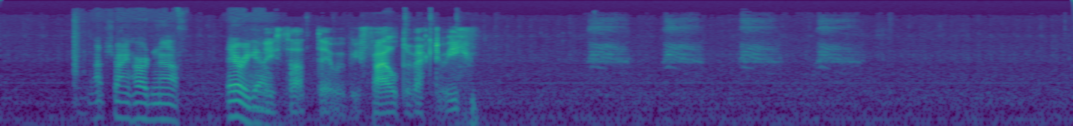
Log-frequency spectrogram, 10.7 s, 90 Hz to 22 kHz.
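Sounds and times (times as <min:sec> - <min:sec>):
rumble: 0:00.0 - 0:10.7
speech: 0:01.0 - 0:04.9
crows cawing: 0:05.8 - 0:08.7.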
